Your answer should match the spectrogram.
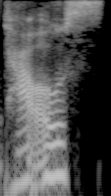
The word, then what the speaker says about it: Taos: After having spent the large majority of her life in Seattle, she now lives in Taos, I think that's how you pronounce it, New Mexico.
